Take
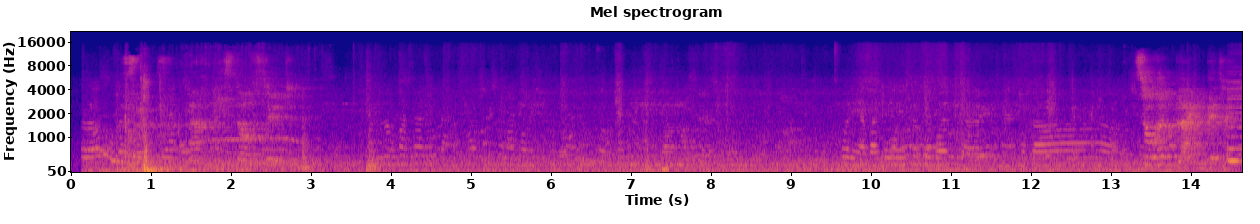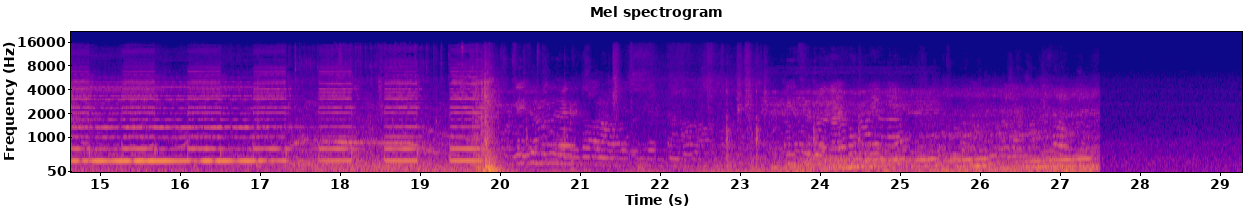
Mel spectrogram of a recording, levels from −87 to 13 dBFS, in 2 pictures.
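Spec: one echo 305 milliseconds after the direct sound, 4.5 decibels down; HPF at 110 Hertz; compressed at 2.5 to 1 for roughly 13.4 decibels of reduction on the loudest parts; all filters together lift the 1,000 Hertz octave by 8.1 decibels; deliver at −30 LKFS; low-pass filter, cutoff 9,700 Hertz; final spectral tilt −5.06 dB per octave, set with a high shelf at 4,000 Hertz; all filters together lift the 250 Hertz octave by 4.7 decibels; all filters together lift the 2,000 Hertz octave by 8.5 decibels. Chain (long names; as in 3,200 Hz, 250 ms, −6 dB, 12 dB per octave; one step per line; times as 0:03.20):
high-pass filter 110 Hz
low-pass filter 9,700 Hz
parametric band 250 Hz +6.5 dB
parametric band 1,000 Hz +8.5 dB
parametric band 2,000 Hz +6 dB
high-shelf EQ 4,000 Hz +8 dB
downward compressor 2.5 to 1, threshold −32 dBFS
single-tap delay 305 ms −4.5 dB
level +0.5 dB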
